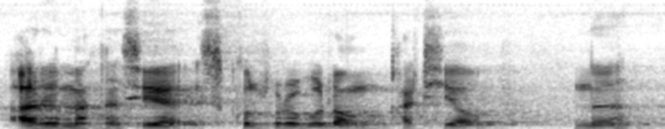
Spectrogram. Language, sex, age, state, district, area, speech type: Bodo, male, 18-30, Assam, Chirang, rural, spontaneous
